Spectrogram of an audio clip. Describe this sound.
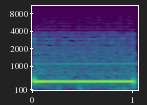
Phone call sound from speaker.
call, cellphone, mobile, phone, ring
